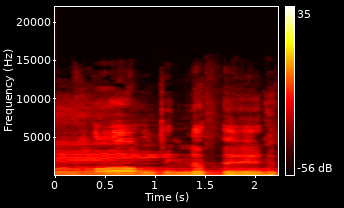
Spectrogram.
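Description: Church choir singing a slow worship song, the voices held and wavering with vibrato over a steady low backing.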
